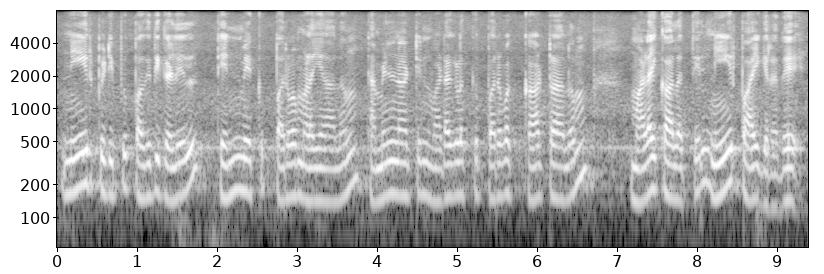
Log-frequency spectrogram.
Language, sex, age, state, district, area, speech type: Tamil, female, 45-60, Tamil Nadu, Coimbatore, rural, read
